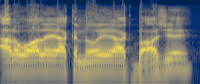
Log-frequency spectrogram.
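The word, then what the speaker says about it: Adewale Akinnuoye-Agbaje: Ooh, is that Adewale Akinoye Akbaje?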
